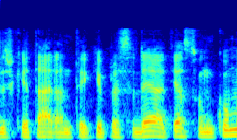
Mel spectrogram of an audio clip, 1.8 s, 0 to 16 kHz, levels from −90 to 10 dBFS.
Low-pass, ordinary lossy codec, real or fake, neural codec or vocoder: 7.2 kHz; MP3, 48 kbps; real; none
